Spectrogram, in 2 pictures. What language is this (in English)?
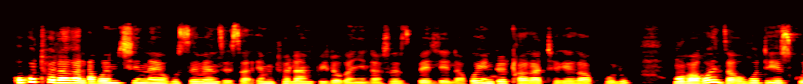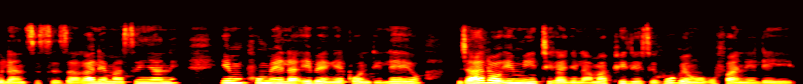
North Ndebele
